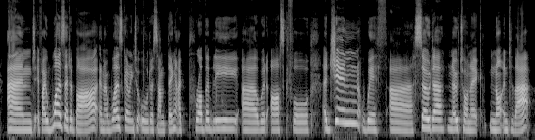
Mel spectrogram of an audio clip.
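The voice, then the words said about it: Put-on British accent. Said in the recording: “That's my British accent”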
